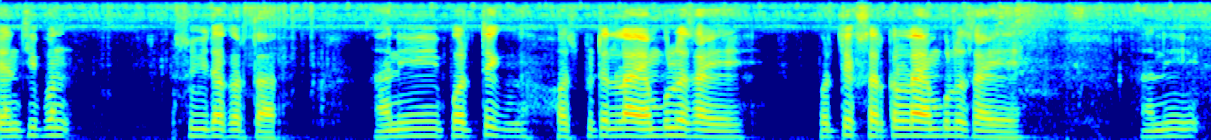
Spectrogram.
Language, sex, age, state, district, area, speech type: Marathi, male, 30-45, Maharashtra, Akola, urban, spontaneous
